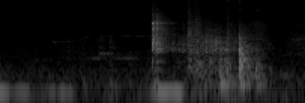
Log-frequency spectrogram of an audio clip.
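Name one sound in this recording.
A pencil is set down on a table with a light tap.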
